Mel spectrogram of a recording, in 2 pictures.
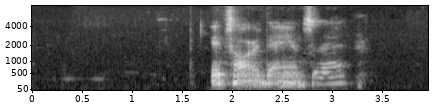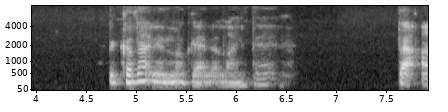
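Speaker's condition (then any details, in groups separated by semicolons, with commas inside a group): Multiple sclerosis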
